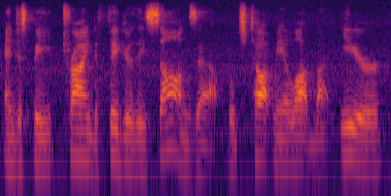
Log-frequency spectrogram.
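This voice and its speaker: A man with a medium-high voice talks casually as a musician being interviewed, explaining himself in a loose, rambling way. The recording is muffled and lo-fi, with faint noise in it. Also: normal speed.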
